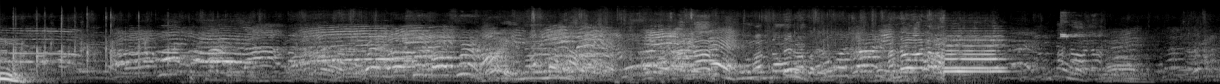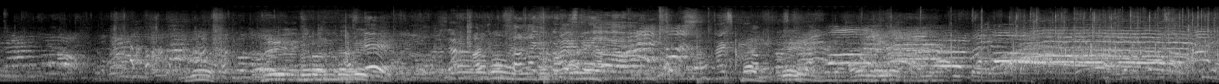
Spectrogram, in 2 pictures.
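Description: A crowd of spectators chatters and shouts loudly outdoors.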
